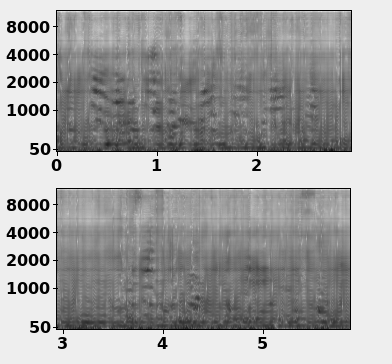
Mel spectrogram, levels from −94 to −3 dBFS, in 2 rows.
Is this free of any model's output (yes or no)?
no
